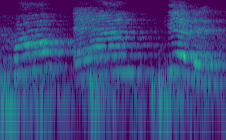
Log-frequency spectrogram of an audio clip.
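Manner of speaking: Froggy calling his parents to the table; hollering. Acted. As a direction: holler to the family to come eat. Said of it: "hollered Froggy".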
